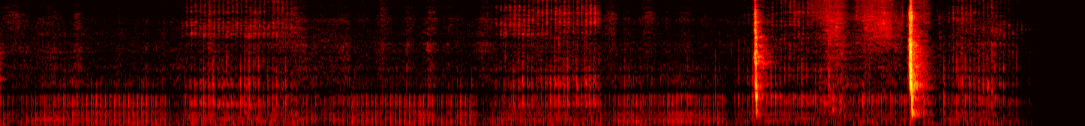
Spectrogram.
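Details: Close-up of a tabby point Siamese cat, Mićo, purring on a lap; rhythmic low purr in breathing cycles, two loud taps late, then silence.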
